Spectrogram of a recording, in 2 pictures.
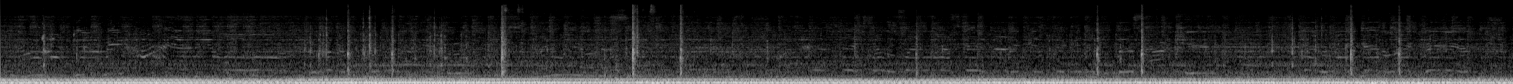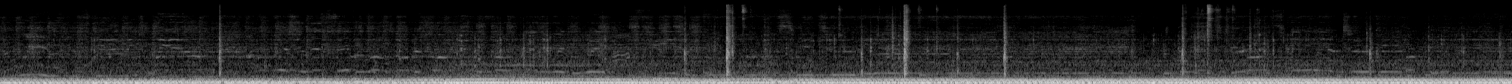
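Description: Subaru Forester's flat-four engine heard from inside the cabin, pulling steadily up a steep dirt track, its pitch rising a few seconds in and again about two-thirds through as the throttle changes. Occasional sharp knocks and rattles from the car jolting over the rough ground.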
